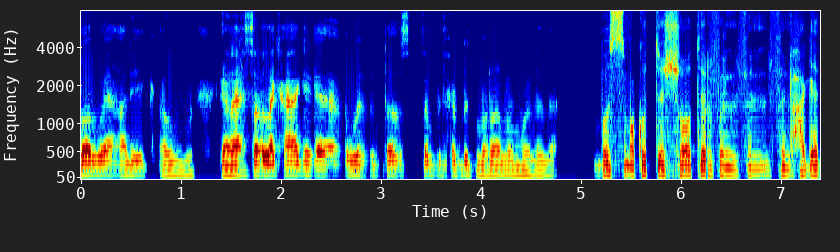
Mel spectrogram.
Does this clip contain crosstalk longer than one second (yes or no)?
no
